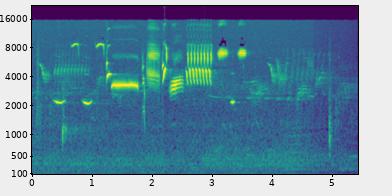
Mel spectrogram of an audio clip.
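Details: Song sparrow song, a complex run of whistled notes, buzzy trills and sharp chirps lasting about four seconds, fading out at the end.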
